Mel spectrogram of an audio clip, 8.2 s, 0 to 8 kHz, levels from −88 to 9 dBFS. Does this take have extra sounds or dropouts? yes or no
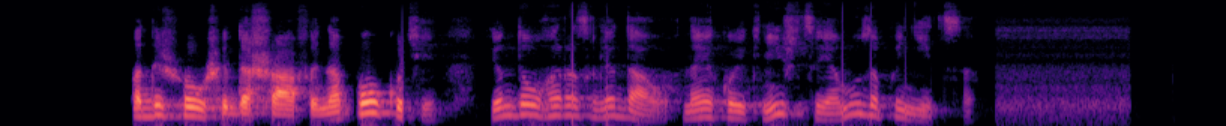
no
